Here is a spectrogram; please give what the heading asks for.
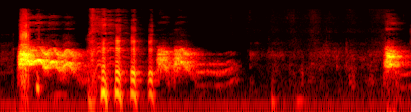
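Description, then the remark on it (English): A dog barks as a sound effect in the movie Cold Mountain: a drawn-out bark, then a quick burst of sharp yelping barks and a longer whining one, followed by a pause and a single final bark. “The dog is an effect of the movie, by the way.”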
